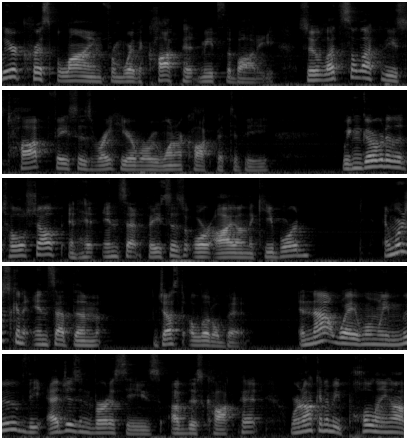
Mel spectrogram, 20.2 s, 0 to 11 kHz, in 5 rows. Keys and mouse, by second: 3.4-6.9 drag, 8.9 click.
